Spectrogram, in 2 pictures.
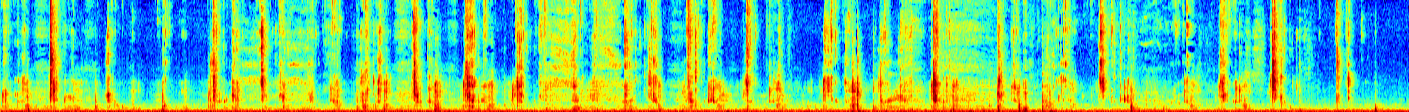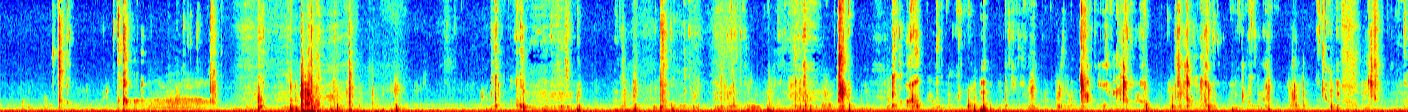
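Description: Close-up chewing and biting of sushi, a dense run of small wet mouth clicks with no words. A low steady hum sits underneath.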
